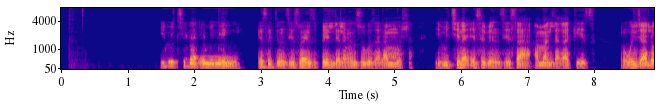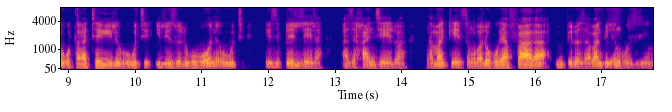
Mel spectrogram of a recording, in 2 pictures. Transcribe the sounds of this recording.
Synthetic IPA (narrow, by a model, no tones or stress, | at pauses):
imit͡ʃʼinaʔemineŋi | ɛs̬ɛt͡ʃʼend͡zʱiswaizib̥ʱɛɮɛlaŋent͡sʼuɣuzalamuɬa | jḭmit͡ʃʼinaʔɛsɛβend͡zʱisaa̰mand͡ɮʱaɣaɡ̥ʱet͡sʼi̥ | ŋʔo̰ɣund͡ʒʱalɔɣuǃaɣatʰeɣilɛʔṵɣutʰiilizwɛluɣuβɔnɛʔuɣutʰi̥ː | zib̥ʱɛɮɛla | azixand͡ʒʱɛlwa | ŋamaɡ̥ʱet͡sʼiŋɔβalokʰuɣujafaɣaimpʼḭlɔzaβantʼuɛ̰ŋoziːni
